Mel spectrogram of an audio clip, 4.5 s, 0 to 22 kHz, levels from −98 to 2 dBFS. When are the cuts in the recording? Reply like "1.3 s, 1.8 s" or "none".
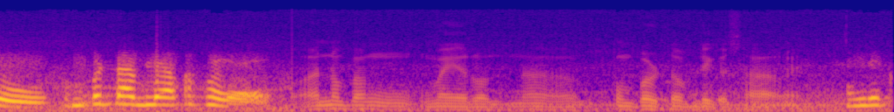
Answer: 1.5 s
